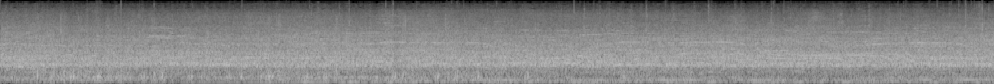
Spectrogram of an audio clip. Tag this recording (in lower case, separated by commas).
music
